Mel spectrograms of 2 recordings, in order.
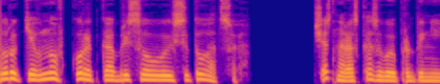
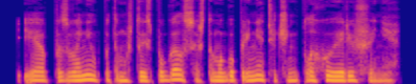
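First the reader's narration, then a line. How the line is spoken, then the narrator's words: Quiet. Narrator (Russian): произношу тихо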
